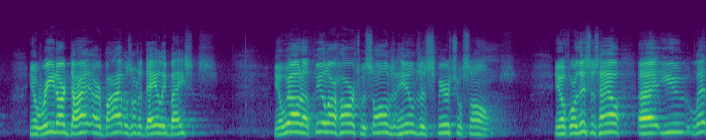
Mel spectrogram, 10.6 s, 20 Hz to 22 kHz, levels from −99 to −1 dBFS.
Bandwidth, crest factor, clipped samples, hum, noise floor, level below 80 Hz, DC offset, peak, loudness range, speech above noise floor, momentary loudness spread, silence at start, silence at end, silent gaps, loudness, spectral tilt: 8 kHz; 18 dB; under 0.1%; none; -64 dBFS; under -90 dBFS; under 0.1%; -4 dBFS; 5 LU; 43 dB; 10 LU; 0.45 s; 0 s; none; -22 LUFS; -5.5 dB/octave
